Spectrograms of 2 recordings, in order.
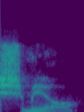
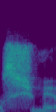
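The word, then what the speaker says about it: Chmil: Tell me if I'm saying your last name wrong. Also, I'm just curious. Shal. It's C HM I L. Shil. I think that's what I think that's it. Camille. See? Knew I was messing it up.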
